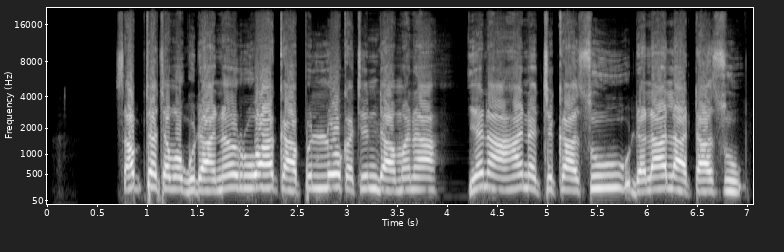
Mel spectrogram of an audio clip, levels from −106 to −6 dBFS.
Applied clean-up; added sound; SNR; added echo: neural mask model DeepFilterNet 3.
